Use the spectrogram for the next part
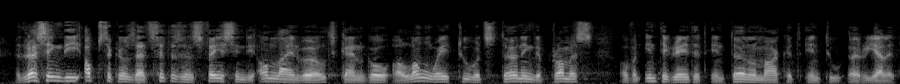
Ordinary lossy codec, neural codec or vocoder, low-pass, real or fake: none; none; none; real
